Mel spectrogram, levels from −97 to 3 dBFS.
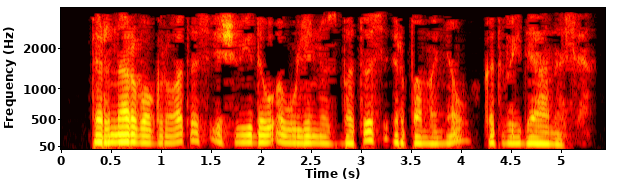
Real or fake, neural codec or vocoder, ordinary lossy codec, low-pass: real; none; MP3, 16 kbps; 3.6 kHz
